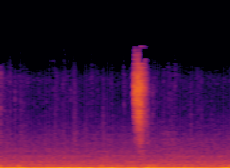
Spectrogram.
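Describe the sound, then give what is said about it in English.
Steady low rumble of a moving train bound for Germany, heard from onboard, a constant droning hum with a brief high hiss or squeal near the middle; no voices. “So, I'm on the fucking train.”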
